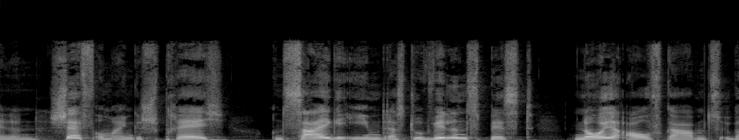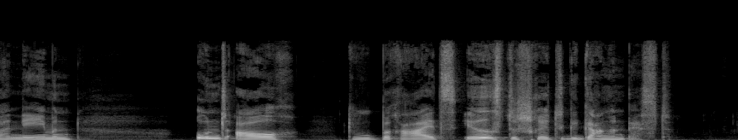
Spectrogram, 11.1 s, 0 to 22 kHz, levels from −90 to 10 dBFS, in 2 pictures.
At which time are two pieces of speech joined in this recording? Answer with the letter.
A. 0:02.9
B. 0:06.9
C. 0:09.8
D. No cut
D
